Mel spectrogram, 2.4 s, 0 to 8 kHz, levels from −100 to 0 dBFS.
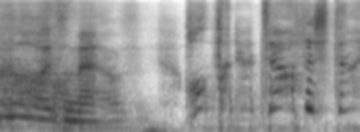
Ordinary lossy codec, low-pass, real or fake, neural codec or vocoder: none; none; fake; codec, 16 kHz, about 1 kbps, DyCAST, with the encoder's durations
